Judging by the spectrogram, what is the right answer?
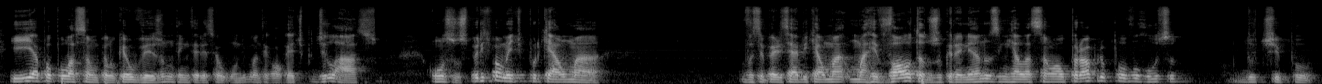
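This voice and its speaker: A man from Brazil with a Curitiba accent, a podcast guest chatting casually and telling lively stories, acting out what people say. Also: mid-range voice, fairly quick. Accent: Curitiba Brazilian Portuguese. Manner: animated storyteller, acts out quoted speech. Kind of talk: casual interview chat.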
